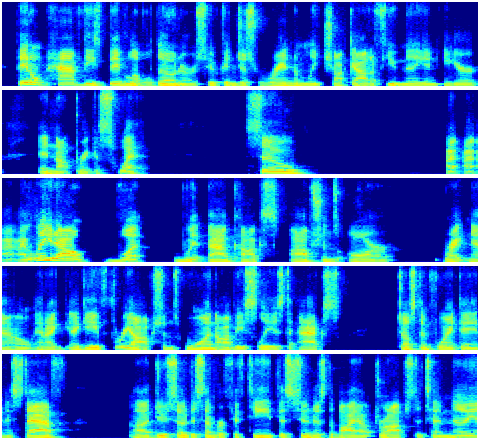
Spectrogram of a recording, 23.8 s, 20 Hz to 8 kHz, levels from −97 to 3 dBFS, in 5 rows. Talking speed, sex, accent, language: 155 wpm, male, American, English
